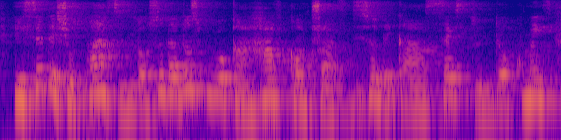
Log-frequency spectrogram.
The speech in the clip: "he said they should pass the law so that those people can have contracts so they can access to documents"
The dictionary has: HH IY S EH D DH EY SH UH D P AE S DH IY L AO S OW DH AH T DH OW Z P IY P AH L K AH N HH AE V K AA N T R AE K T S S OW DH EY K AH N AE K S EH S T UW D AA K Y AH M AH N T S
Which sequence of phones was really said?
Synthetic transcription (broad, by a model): HH IY S EH D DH EY SH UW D P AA S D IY L AO S OW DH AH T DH OW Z P IY P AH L K AH N HH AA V K AA N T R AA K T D S OW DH EY K AH N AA S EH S T UW D AA K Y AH M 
